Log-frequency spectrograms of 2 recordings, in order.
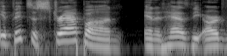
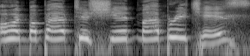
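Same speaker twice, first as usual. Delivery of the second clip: very high, shrill, put-on bad British accent; 12 semitones higher, 5 dB louder than usual. Picturing a woman in an imagined scene, bad british accent. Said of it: "does not have a good British accent".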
